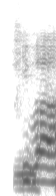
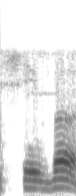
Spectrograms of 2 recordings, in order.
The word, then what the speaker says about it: शिव: तो वो शिवा ओके शिव नहीं है, वो अंग्रेजी में लिख लिख के उसको डिस्टॉर्ट कर दिया है।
